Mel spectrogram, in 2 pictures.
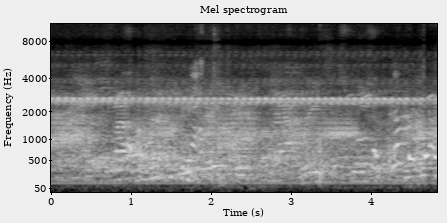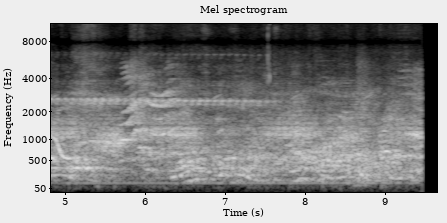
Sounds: frog

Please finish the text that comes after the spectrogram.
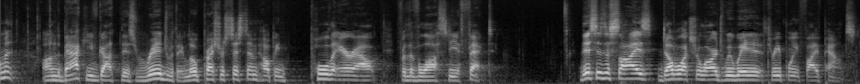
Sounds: speech

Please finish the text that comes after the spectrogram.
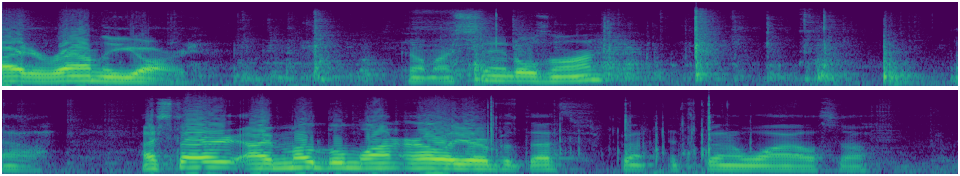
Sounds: speech

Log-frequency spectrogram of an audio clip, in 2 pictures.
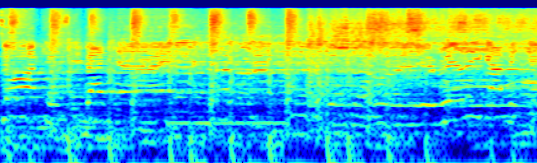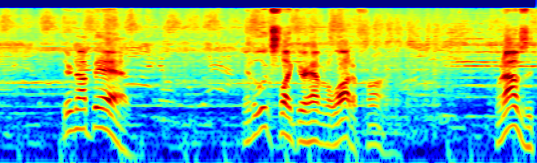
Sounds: speech
music

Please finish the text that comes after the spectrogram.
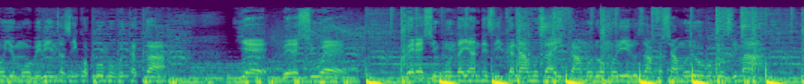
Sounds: hip hop music
rapping
music

